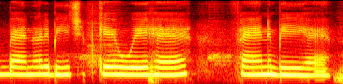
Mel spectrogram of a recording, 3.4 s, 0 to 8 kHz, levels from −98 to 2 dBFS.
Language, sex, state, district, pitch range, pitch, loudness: Hindi, female, Uttar Pradesh, Shamli, 225-240 Hz, 230 Hz, -12 LUFS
